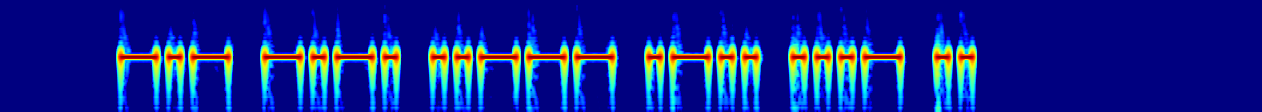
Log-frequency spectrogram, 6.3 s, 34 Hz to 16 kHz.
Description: Morse code, heard as a keyed tone, about 21 wpm, 700 Hz. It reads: KC2LVI
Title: USA Call Signs - 6 Characters - 4x Character Spacing - 20wpm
